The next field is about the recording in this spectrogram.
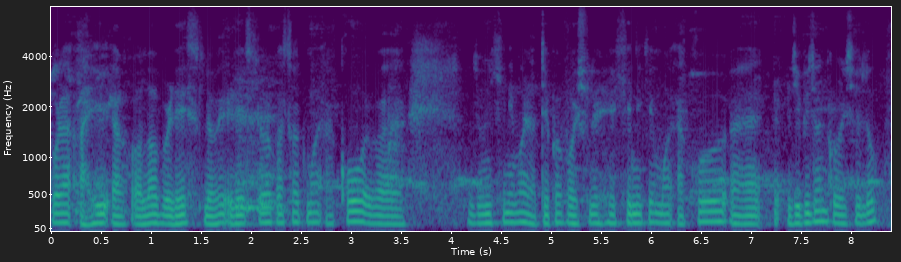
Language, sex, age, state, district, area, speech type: Assamese, male, 30-45, Assam, Sonitpur, urban, spontaneous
